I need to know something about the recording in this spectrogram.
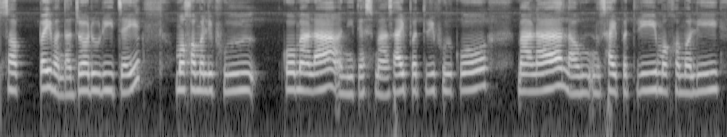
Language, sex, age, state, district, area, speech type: Nepali, female, 30-45, West Bengal, Kalimpong, rural, spontaneous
